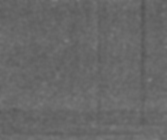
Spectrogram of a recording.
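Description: Steady background hiss with a faint hum, the room noise of a large shop building, like ventilation or fans running.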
